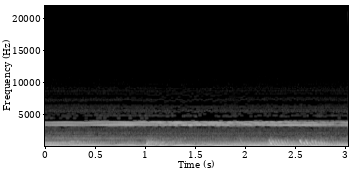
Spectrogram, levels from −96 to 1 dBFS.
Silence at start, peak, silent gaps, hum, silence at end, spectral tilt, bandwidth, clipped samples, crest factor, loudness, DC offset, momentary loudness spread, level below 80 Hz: 0 s; -12 dBFS; none; none; 0 s; -9 dB/octave; 4.2 kHz; under 0.1%; 14 dB; -27 LUFS; under 0.1%; 3 LU; -46 dBFS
